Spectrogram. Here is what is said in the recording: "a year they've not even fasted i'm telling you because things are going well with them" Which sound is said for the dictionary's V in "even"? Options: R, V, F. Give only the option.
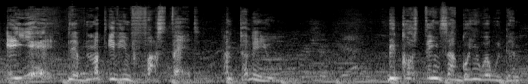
V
